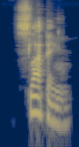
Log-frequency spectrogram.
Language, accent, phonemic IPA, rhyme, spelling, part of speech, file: English, Australia, /ˈslæpɪŋ/, -æpɪŋ, slapping, verb / noun / adjective, En-au-slapping.ogg
- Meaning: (verb) present participle and gerund of slap; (noun) 1. The act of giving a slap or slaps 2. The slap bass technique; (adjective) Very large; whopping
